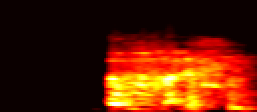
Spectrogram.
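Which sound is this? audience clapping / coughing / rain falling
coughing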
